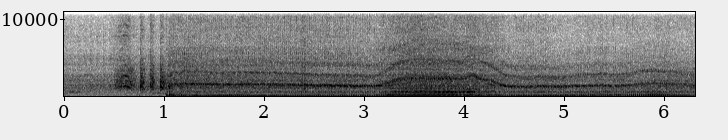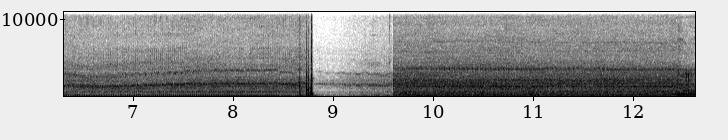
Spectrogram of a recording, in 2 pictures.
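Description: Triumph motorcycle engine started: a brief cranking sound, then it catches about a second in and runs, with revs rising and falling as it pulls away and a smaller rise a couple of seconds later. A sharp click comes near the three-quarter mark, the sound drops out briefly, then the engine runs steadily again.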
